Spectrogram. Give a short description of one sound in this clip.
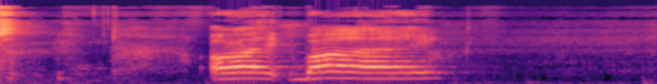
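A young boy calls out in a long, drawn-out voice.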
